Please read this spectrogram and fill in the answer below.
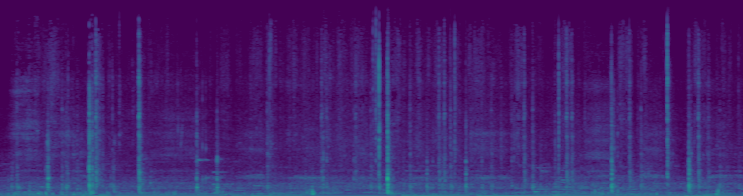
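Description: Screwdriver tightening the terminal screws on an AC condenser's contactor, giving scattered metallic clicks and ticks at uneven intervals as the screws are cinched down. A faint steady low rumble runs underneath.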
